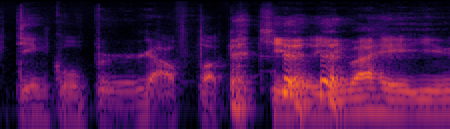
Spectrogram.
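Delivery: low, slow muttered threat; 1 low grudging rage. Retold or imitated. Timmy's dad cursing the neighbor, low growled threat. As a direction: grumble it down low with hatred. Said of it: "He's like".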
